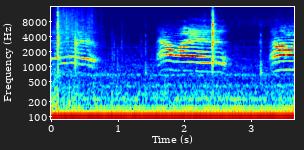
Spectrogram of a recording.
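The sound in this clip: A cat meowing in a few drawn-out, bright, harmonic-rich calls with gaps between them, over a steady low hum.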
